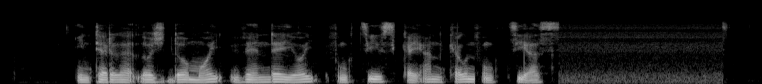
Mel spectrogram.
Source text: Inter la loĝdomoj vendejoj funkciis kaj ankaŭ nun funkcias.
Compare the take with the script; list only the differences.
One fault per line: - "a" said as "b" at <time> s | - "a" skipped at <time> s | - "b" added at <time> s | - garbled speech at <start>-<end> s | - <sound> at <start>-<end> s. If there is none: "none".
- "nun" skipped at 4.6 s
